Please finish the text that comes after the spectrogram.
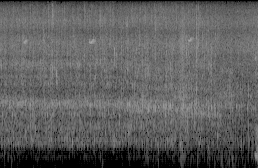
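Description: A small stream trickles steadily and softly, a faint continuous watery babble with no voices.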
